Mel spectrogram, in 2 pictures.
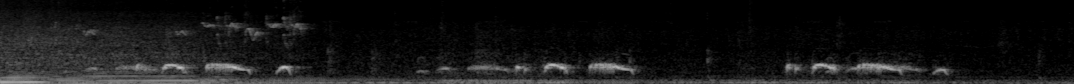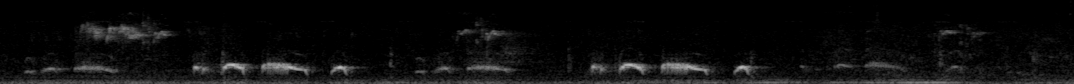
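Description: Caged birds calling: short groups of three or four low, hooked notes repeat every second or two, with a few brief higher chirps between them.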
